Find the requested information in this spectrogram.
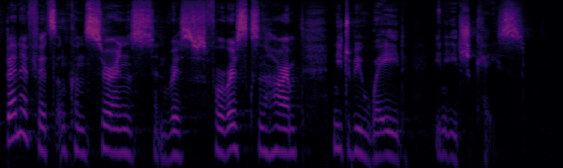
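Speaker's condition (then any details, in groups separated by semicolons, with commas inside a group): No condition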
